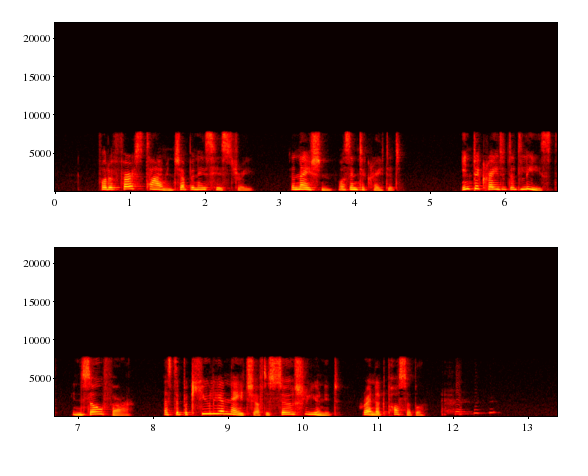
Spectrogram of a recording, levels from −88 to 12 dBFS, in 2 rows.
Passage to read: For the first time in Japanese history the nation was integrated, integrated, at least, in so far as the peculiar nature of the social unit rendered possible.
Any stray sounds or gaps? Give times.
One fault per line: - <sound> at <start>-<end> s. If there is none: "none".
- laugh at 11.8-12.7 s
